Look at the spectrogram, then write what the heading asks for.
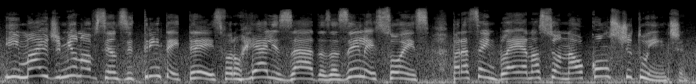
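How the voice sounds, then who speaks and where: A woman's voice: high-pitched, animated, moderate pace. A woman with a Brazilian accent reading a scripted historical documentary narration.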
